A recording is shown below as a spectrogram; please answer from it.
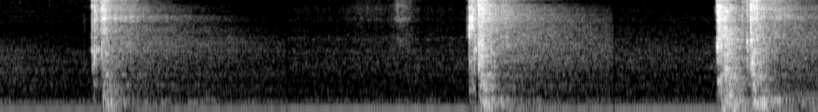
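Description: Steady low electrical hum from the Marx bank's high-voltage charging supply as charging begins. Sharp clicks with a short ringing tail come about half a second in and again midway, and a quick cluster of them comes near the end: console switches and relays being thrown.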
